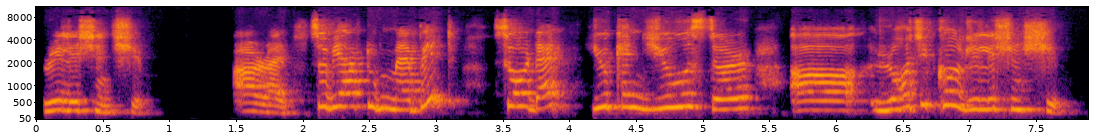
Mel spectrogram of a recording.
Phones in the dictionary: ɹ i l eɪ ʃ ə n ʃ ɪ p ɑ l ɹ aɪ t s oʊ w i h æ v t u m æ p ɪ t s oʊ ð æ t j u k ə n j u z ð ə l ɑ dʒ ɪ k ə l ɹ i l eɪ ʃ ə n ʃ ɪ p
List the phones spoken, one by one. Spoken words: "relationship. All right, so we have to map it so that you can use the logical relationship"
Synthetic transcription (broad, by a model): ɹ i l eɪ ʃ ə n ʃ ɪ p ɑ l ɹ aɪ t s oʊ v i h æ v t u m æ b ɪ t s oʊ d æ t j u k ə n j u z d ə l ɑ dʒ ɪ k ə l ɹ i l eɪ ʃ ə n ʃ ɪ p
